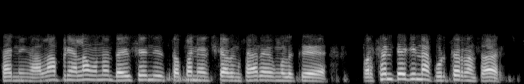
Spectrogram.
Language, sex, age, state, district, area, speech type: Tamil, male, 30-45, Tamil Nadu, Krishnagiri, rural, conversation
